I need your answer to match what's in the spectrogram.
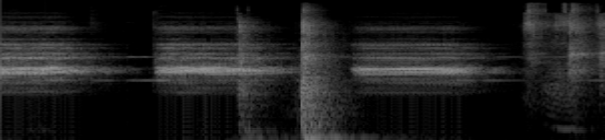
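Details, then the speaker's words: Fire alarm test, heat detector in bathroom triggered: loud high-pitched horn blasts in repeated pulses with short gaps and a door thud as the held door releases; horn strobe working normally. "That door let go like it should. Detector's activated. That strobe is working good. Horn strobe's good."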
